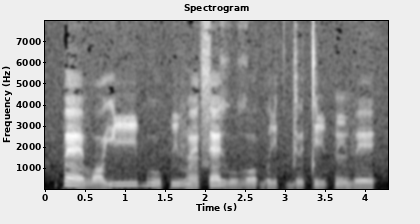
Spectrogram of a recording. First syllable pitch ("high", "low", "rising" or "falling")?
falling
